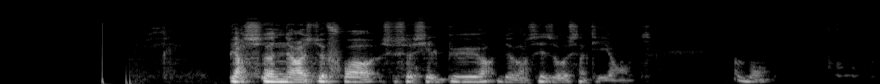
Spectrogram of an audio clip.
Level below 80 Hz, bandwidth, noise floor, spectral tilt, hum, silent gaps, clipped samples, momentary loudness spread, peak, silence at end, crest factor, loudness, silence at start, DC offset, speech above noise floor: -54 dBFS; 7.8 kHz; -79 dBFS; -7.5 dB/octave; none; none; under 0.1%; 19 LU; 0 dBFS; 1.15 s; 22 dB; -21 LUFS; 2.3 s; under 0.1%; 58 dB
